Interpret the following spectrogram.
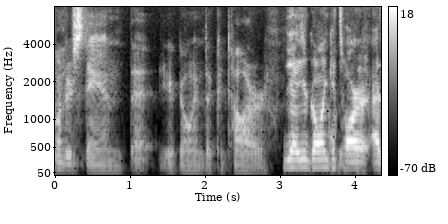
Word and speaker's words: Qatar: You're saying it like a Texas oil man. It's actually Qatar. So yeah, if you want to be cultured, it's Qatar.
